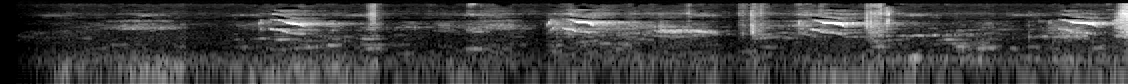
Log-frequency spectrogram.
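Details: Squirrel monkey at Vandalur Zoo, captive, giving a series of high, thin chirps that sweep downward in short bursts about once a second, over a steady low rumble of background noise.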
